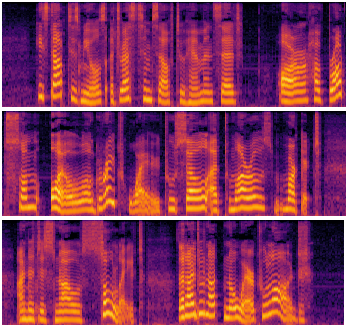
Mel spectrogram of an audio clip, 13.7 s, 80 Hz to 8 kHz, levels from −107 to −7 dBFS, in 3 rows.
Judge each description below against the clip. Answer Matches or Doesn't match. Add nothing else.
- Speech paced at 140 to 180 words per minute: Matches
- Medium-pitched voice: Doesn't match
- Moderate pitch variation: Matches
